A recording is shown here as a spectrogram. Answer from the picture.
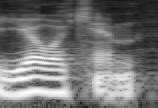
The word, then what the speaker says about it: Joachim: His name is pronounced Joachim. It's spelled J-O-A-C-H-I-M. J-O-A-C-H-I-M.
